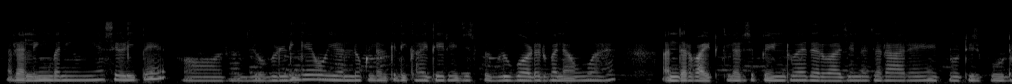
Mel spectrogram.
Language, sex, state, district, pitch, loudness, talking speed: Hindi, female, Uttar Pradesh, Hamirpur, 185 Hz, -42 LUFS, 245 wpm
